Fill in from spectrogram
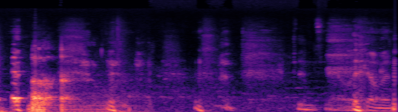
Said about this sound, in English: Was that a belch?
